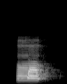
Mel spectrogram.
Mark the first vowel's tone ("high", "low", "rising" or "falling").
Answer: low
